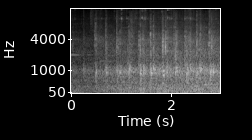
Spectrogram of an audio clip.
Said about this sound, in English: Or you could see Vienna from the back of a horse-drawn carriage. There must have been 30 queued up at an equine taxi rank in the impressive Michaelerplatz, the square in the centre of the city.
